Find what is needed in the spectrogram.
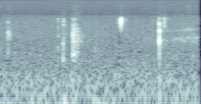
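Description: A few faint, scattered clicks of a computer mouse over near silence, as a mask is being adjusted frame by frame in editing software.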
